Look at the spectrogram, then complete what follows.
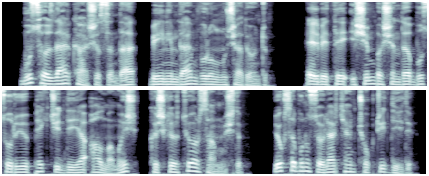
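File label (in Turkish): KITAP, Seslendirme; Sesli Kitap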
